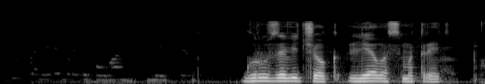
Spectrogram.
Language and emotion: Russian, neutral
